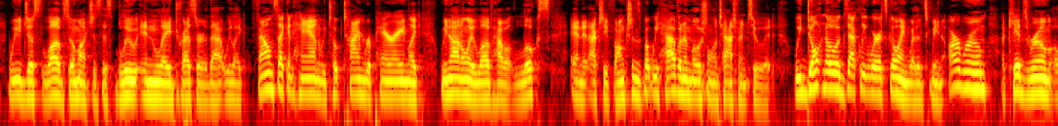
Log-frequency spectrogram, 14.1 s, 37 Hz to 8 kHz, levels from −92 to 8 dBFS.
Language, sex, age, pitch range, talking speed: English, male, 20-39, 120-150 Hz, 240 wpm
